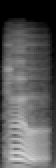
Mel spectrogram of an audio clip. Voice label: "2", Speak & Spell UK Speech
